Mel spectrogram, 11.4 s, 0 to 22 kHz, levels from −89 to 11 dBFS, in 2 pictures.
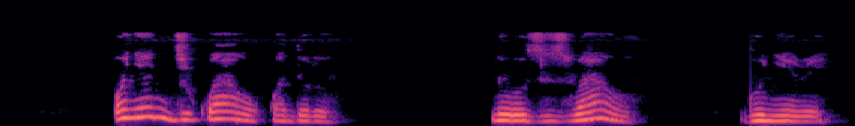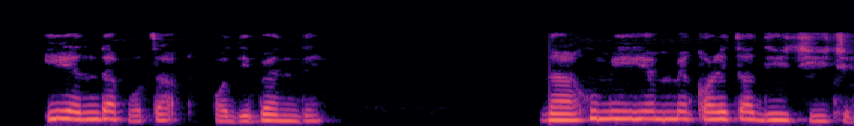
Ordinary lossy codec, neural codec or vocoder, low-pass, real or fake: none; vocoder, 44.1 kHz, 128 mel bands every 256 samples, BigVGAN v2; 7.2 kHz; fake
